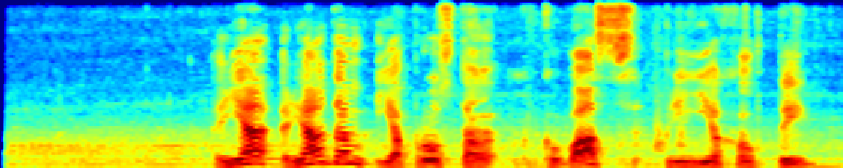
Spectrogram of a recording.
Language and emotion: Russian, neutral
